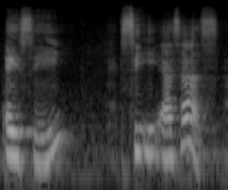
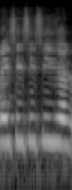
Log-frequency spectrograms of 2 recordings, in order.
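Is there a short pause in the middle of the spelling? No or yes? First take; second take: yes; no. First: A short pause splits the letters into syllables. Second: The letters run together with no pause. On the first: The speaker calls it right. "What we do is just a little pause, a short pause" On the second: The speaker calls it wrong. "So not"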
